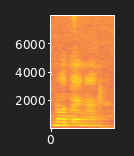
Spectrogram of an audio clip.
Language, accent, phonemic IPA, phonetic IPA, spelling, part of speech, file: Armenian, Eastern Armenian, /moteˈnɑl/, [motenɑ́l], մոտենալ, verb, Hy-մոտենալ.ogg
- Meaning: 1. to approach, to draw near, to move towards 2. to come, to arrive (of time) 3. to touch, to feel 4. to become close (of relationships)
